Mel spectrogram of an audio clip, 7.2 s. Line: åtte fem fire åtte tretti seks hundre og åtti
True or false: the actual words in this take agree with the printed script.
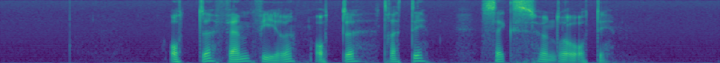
true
